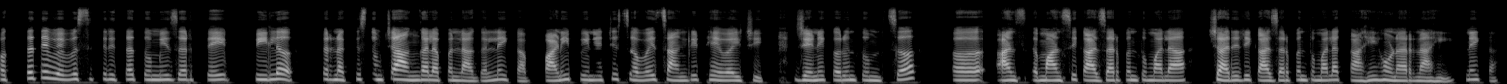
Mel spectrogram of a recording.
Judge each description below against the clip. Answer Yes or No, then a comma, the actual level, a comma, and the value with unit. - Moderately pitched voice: No, high, 200 Hz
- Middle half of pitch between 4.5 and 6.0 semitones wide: No, average, 2.8 semitones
